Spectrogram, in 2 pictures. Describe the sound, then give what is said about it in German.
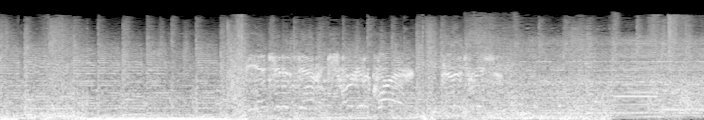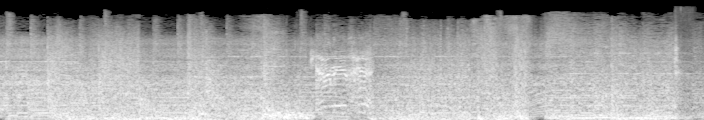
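Tank battle gunfire and explosions from an online tactical tank shooter video game: loud, dense booms and sharp shots follow one another without pause, with voice-like sounds mixed into the din. “heute geht es um World of Tanks. Panzer, taktische Simulationsshooter, online geballere.”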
